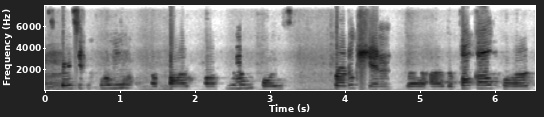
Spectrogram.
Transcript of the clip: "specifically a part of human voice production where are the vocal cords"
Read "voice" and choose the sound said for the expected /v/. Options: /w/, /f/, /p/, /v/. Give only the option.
/f/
